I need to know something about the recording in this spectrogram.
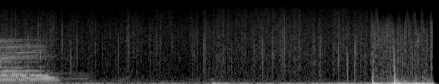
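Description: The last chord of a gospel vocal group with piano dies away about half a second in. What follows is the surface noise of a 78 rpm shellac record: steady hiss and crackle, with a few low thumps near the end.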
